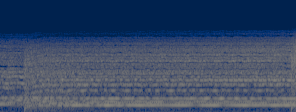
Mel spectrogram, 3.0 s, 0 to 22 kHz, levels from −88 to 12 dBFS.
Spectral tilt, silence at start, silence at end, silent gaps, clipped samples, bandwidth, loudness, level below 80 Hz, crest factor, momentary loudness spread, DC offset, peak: -4 dB/octave; 0 s; 0 s; none; under 0.1%; 7.6 kHz; -35 LUFS; -70 dBFS; 14 dB; 3 LU; under 0.1%; -22 dBFS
